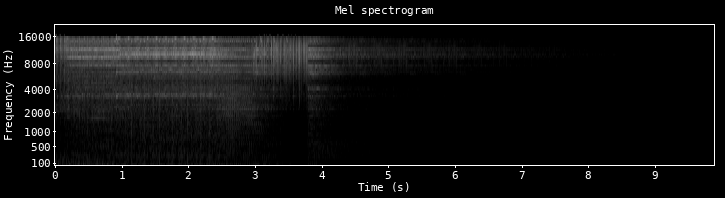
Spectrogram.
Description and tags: Keys fx1
Effected keys sound
clefs, fx, keys, stretch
